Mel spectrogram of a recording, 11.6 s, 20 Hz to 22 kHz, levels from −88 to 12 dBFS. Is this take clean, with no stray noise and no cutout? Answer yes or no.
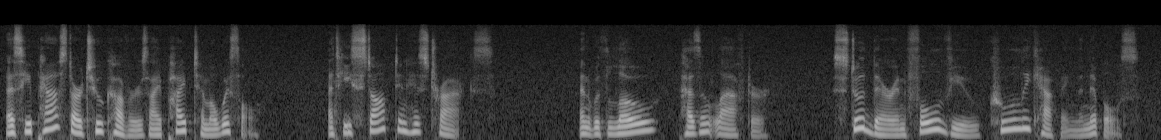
yes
